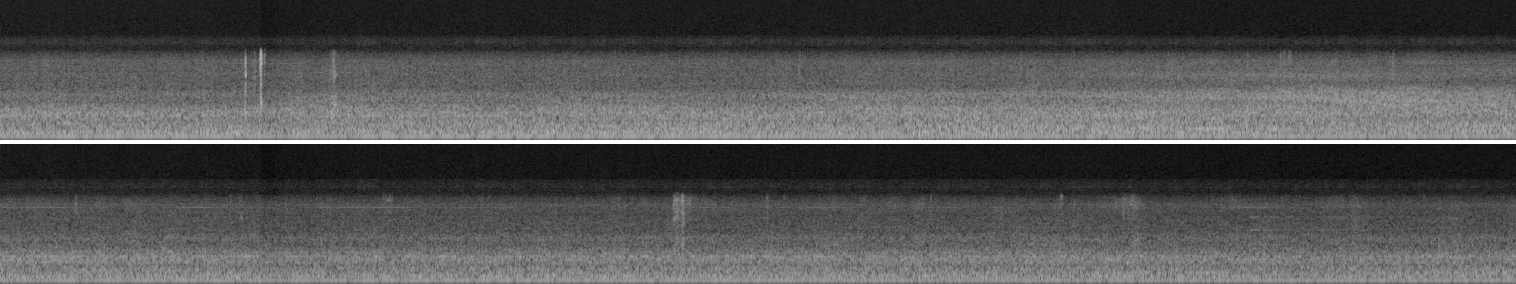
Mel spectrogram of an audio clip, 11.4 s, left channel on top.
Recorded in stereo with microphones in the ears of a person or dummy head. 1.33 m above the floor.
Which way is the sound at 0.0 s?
5° left (ahead or behind).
